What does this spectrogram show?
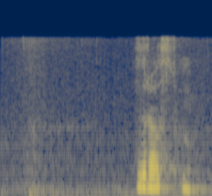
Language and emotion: Russian, neutral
